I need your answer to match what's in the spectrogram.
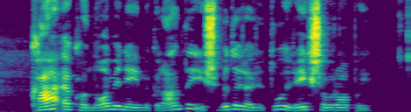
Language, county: Lithuanian, Vilnius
